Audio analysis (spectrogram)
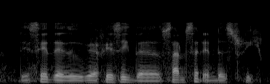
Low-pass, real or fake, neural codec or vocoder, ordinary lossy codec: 7.2 kHz; real; none; none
